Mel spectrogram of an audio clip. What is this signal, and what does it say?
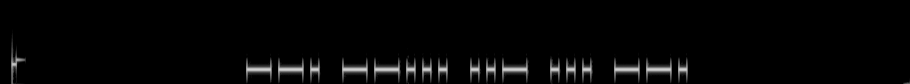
Morse code, heard as a keyed tone, about 15 wpm, 700 Hz. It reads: G7USG
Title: DXCC-100 Call Signs - 5 Characters - 15wpm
